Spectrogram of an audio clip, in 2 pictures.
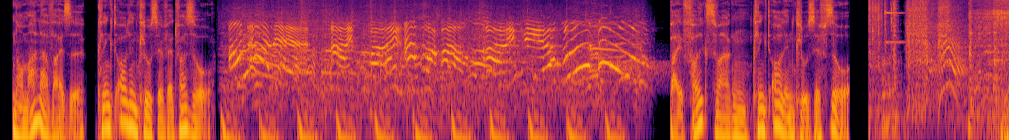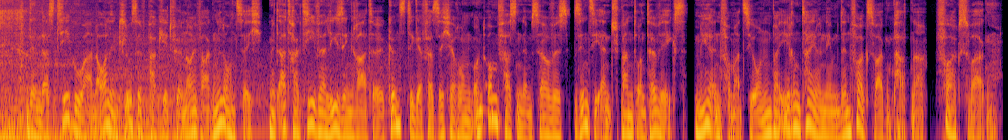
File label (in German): DE Werbung Funkspot; Volkswagen Radio; VW Tiguan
